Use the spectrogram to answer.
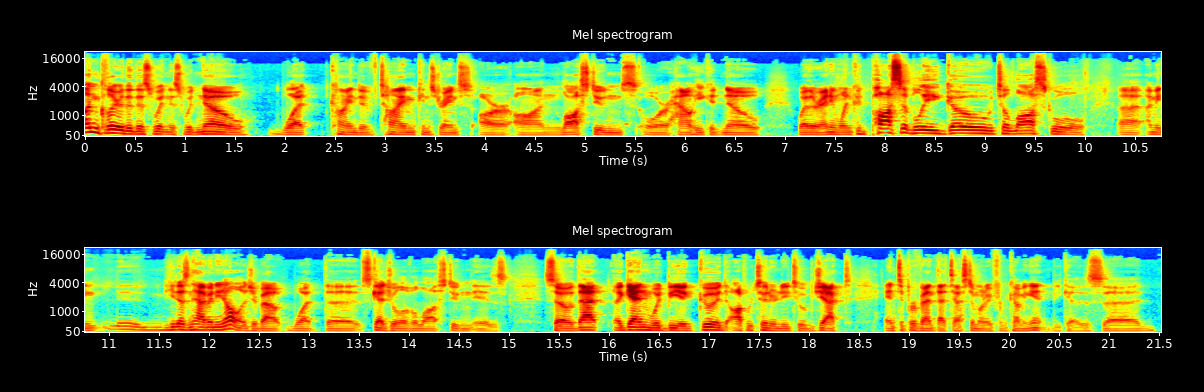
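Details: Adult male speaker; normal speech.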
